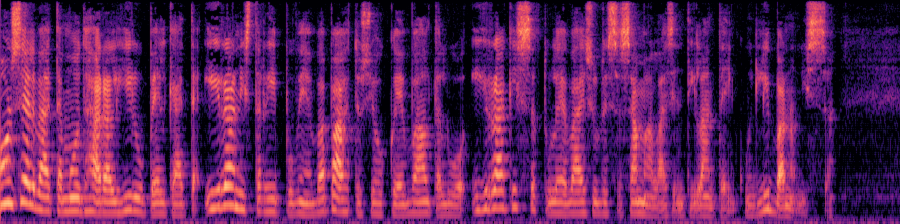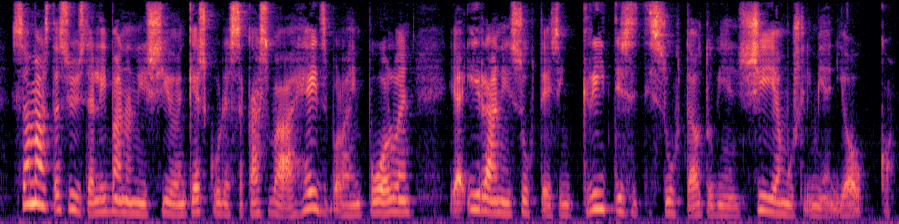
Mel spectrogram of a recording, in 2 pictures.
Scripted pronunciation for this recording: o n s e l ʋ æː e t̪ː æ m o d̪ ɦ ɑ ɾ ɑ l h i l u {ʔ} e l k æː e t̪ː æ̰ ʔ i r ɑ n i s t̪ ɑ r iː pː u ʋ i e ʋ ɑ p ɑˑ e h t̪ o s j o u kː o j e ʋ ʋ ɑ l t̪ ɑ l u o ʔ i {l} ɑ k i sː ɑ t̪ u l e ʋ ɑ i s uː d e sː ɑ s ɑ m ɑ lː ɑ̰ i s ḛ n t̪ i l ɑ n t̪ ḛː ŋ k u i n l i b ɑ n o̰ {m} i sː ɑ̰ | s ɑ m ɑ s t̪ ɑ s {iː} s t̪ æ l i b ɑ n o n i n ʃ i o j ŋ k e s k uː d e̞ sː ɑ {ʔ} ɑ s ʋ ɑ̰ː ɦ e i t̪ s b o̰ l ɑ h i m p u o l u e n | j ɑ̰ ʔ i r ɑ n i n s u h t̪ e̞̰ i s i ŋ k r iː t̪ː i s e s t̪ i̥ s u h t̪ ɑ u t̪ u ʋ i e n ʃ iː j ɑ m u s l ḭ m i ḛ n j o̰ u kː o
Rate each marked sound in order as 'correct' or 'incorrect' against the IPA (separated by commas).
incorrect, incorrect, incorrect, incorrect, incorrect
